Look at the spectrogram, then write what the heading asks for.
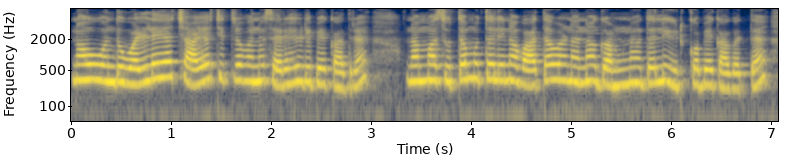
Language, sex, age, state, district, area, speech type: Kannada, female, 18-30, Karnataka, Shimoga, rural, spontaneous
